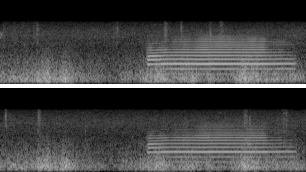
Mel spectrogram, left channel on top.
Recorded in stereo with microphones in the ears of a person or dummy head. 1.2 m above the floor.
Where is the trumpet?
15° left (ahead or behind).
